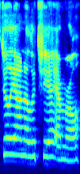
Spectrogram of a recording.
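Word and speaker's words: Giuliana Lucia Amaral: that's just at uh g-i-u-l-i-a-n-a l-u-c-i-a amaral a-m-a-r-a-l says juliana lucia emerald that's a pronunciation in case anyone was wondering thanks so much for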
